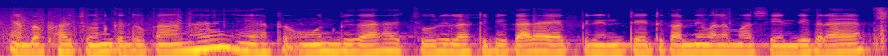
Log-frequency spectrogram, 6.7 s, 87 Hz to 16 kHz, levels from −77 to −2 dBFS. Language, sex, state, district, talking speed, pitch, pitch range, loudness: Hindi, male, Bihar, Katihar, 215 wpm, 130 Hz, 125-130 Hz, -15 LUFS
